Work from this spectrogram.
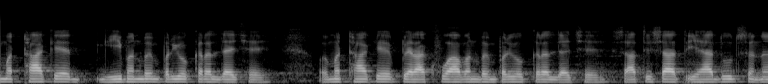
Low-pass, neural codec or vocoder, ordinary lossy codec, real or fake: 7.2 kHz; none; none; real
